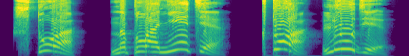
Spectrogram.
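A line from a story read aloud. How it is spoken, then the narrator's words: Shouted. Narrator (Russian): прокричал друид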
